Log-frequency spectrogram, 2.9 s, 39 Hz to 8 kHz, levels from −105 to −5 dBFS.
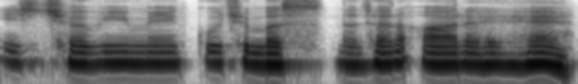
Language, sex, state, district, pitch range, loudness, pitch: Hindi, male, Assam, Kamrup Metropolitan, 140-150 Hz, -18 LUFS, 145 Hz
